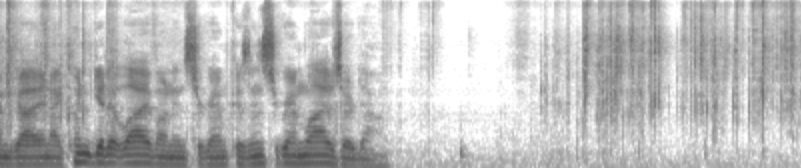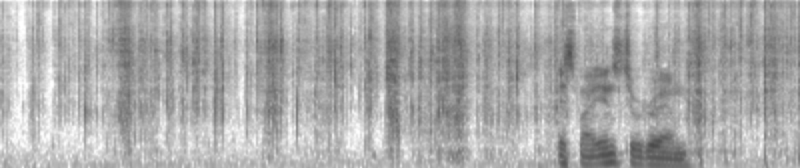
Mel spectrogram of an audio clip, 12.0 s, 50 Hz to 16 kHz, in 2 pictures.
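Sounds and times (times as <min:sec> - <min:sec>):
wrapper tearing and crinkling: 0:00.0 - 0:01.1, 0:04.0 - 0:12.0.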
